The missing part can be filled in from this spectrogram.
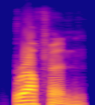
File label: "roughen", American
